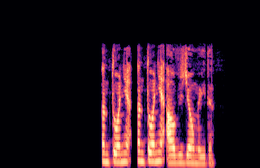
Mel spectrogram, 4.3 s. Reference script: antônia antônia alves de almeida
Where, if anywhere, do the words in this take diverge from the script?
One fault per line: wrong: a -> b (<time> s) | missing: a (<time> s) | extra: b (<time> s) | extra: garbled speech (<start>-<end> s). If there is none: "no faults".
no faults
